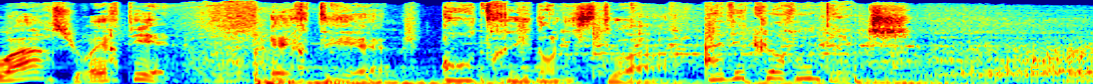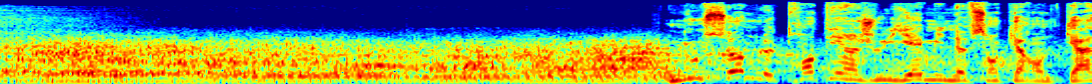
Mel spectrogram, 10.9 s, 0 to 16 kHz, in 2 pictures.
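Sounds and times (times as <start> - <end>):
speech: 0.0 - 4.8, 8.9 - 10.9
propeller airplane flying overhead across the sky: 3.4 - 10.9.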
